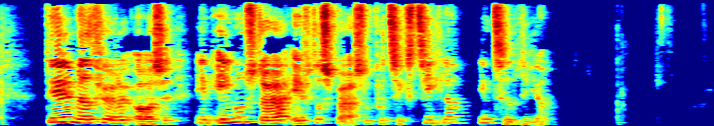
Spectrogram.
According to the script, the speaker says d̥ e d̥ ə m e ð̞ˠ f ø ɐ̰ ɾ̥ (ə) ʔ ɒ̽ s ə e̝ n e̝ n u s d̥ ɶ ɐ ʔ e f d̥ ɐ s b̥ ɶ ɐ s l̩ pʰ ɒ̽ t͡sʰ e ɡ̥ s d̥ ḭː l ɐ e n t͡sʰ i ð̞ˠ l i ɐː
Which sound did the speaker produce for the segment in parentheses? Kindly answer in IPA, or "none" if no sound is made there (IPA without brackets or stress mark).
ə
